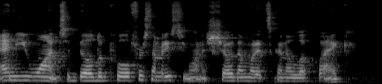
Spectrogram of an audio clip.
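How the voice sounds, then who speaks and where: Her tone is bright and sharp. The woman talks at a very fast pace with a medium pitch. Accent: Wisconsin. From Wisconsin, US. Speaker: math teacher. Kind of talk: tutorial.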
